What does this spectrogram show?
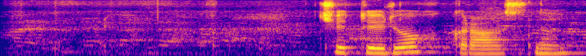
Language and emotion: Russian, neutral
